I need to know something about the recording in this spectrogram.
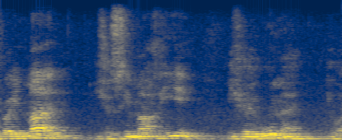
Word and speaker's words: marié: And marié is spelled M-A-R-I-E. Accent aigu. Okay, I know you don't know what accent aigu means yet, but marié is spelled M-A-R-I-E. With an accent on it. And when this accent is on the E, it makes it sound A.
